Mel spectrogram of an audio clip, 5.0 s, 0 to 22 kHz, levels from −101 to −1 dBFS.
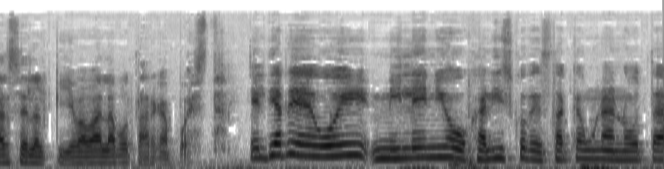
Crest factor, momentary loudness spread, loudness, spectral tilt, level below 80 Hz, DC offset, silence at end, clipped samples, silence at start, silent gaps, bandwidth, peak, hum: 18 dB; 12 LU; -19 LUFS; -5.5 dB/octave; -38 dBFS; under 0.1%; 0 s; under 0.1%; 0 s; none; 16.5 kHz; -2 dBFS; none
